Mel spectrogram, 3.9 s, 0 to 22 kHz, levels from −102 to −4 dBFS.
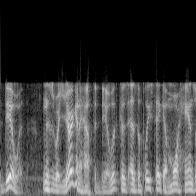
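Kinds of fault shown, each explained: Packet loss with last packet repeated: at 2.82 s, just after "with because as the", the sound briefly gives a small blip lasting about 20 ms. This fits one 20 ms packet that never arrived, so the receiver replayed the previous packet to fill the gap. The telephone band, topping out near 4 kHz, frames it.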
